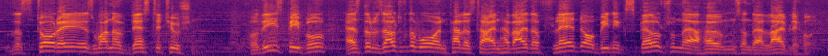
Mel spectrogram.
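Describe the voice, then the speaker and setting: Grave newsreel narrator, slightly high voice. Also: male voice, fairly bright tone. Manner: grave, formal. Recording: old newsreel with music behind.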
